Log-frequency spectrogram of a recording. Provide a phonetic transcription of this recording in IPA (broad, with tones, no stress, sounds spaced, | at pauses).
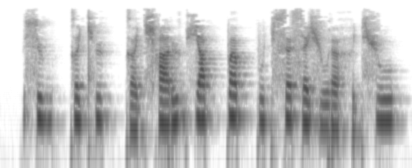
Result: s ʉ˧ b kː ə˧ cʰ ʉ˧ kː ɐ˩ t͡ɕʰ a˧ ɾ ʉ˥ ɡ ç a˥ pː ɐ˥ pː u˧ c s ə˥ s ɛ˧ ɕ u˩ ɾ ɐ˩ h ə˩ c ɕ u˥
